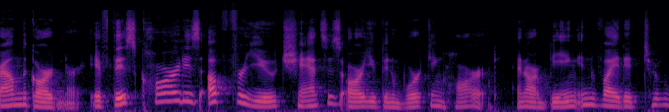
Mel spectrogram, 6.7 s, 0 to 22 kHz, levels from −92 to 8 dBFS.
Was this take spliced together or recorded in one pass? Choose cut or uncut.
cut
